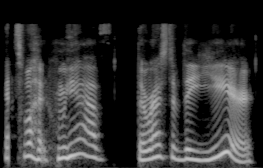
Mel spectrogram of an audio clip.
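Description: A woman's voice: on the high side, animated, unhurried, no room sound. A young adult woman hosting a podcast in a casual chat, upbeat and chatty, laughing often. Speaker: podcast host.

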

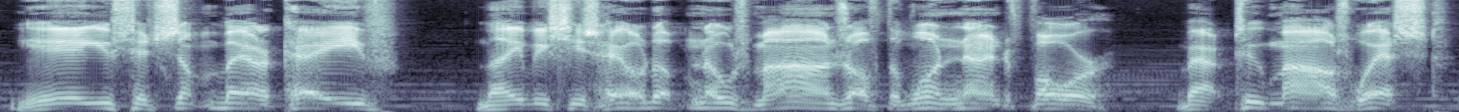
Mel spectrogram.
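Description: A man's voice: mid-range voice, steady tone, normal speed, creaky, pushed and bright, soft background music, pitched above the performer's own voice. A man voicing a folksy male trucker on the CB radio, a joking talker who slips up his grammar. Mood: chatty. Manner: drawling, homespun talk with slipped grammar.

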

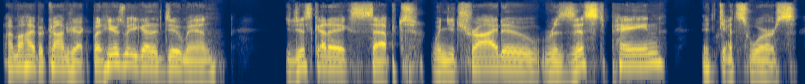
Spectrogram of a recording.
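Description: A man's voice: mid-range voice, unhurried, dry recording. Laid-back podcast host man, dry mic. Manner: relaxed, laid-back and reflective, swearing casually. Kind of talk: casual podcast chat.

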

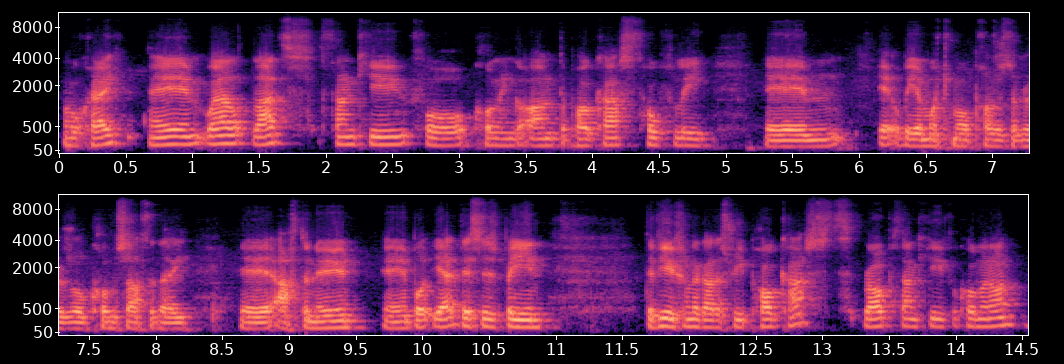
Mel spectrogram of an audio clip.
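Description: A man's voice: mid-range voice, fairly even intonation, normal speed, darkish tone. A man hosting a casual fan podcast, talking over an internet call. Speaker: podcast host. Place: video call over Skype. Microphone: video call microphone. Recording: dull, lo-fi internet call audio.

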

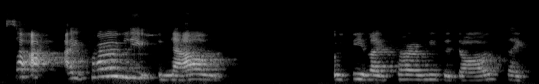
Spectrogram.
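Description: A woman with a bright, lively voice answers softly and a little hesitantly, laughing between words. She sounds like she's in an echoey room. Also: a little high, unhurried. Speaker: interview guest, wife. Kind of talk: casual chat.

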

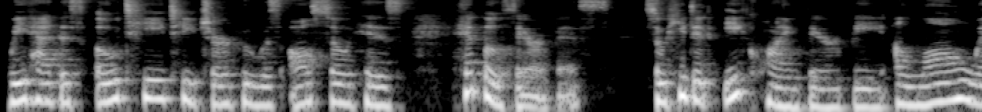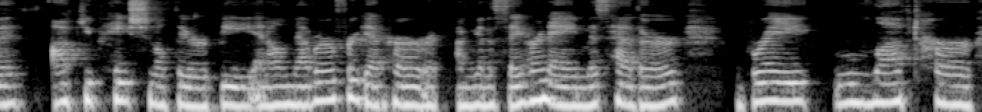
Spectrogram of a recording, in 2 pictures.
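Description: A woman with a low, mellow voice tells stories in a relaxed podcast conversation. She is animated and laughs easily, and she talks to listeners as friends. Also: unhurried, low-quality recording. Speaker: podcast guest and parent. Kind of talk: conversational storytelling.

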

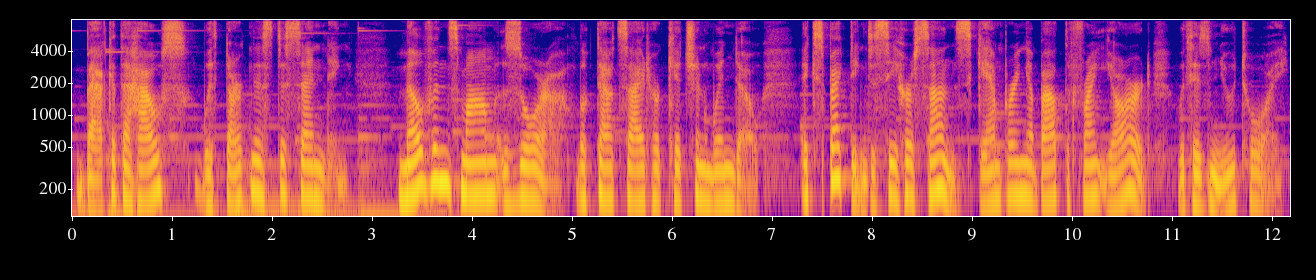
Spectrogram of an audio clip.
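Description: A woman hosting a podcast, narrating a true-crime script in a suspenseful, measured storytelling manner with dramatic pauses. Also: low voice, soft background music.

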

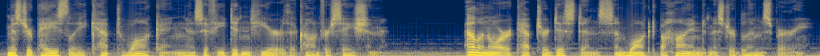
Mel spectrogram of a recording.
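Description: A man narrating a scripted horror story in a slow, dramatic, measured way. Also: low voice, lively intonation, soft background music.

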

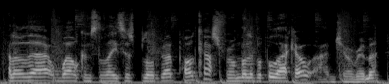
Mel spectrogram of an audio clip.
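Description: Jokey English podcast host. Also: male voice, fairly high pitch, fast, faint music behind. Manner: jokey and rambling. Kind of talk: casual football podcast chat.

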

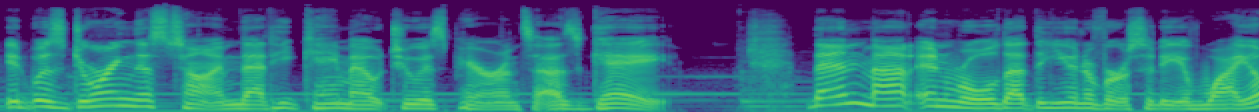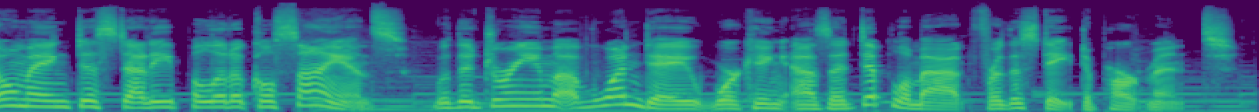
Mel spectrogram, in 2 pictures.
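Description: Low-voiced woman narrating a documentary podcast. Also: big pitch swings, moderate pace, fairly bright tone, soft background music.

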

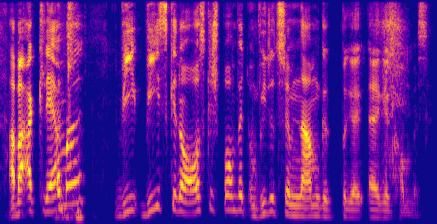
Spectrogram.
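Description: A man's voice: fairly high pitch, fast, no echo, clean studio sound. A young man hosting a casual podcast chat, joking and tripping over a guest's name. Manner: animated, joking, stumbles over names. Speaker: podcast host.

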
